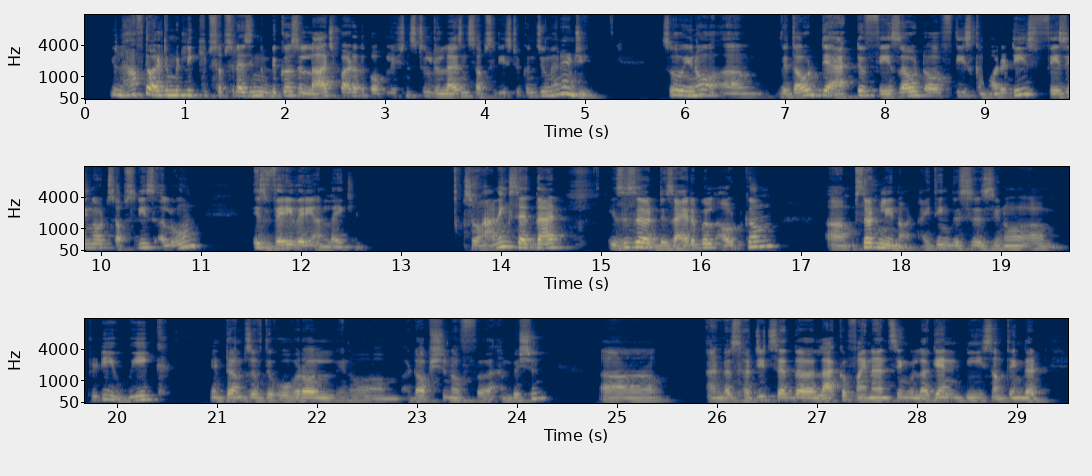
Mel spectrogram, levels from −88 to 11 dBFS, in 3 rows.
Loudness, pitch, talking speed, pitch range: -25 LUFS, 150 Hz, 175 wpm, 125-180 Hz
